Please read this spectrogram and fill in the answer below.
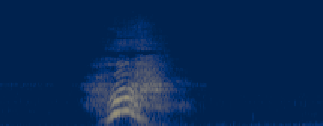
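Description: A man's single voiced, breathy sigh, rising then falling in pitch and lasting under a second, as he is overcome with emotion and close to tears.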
